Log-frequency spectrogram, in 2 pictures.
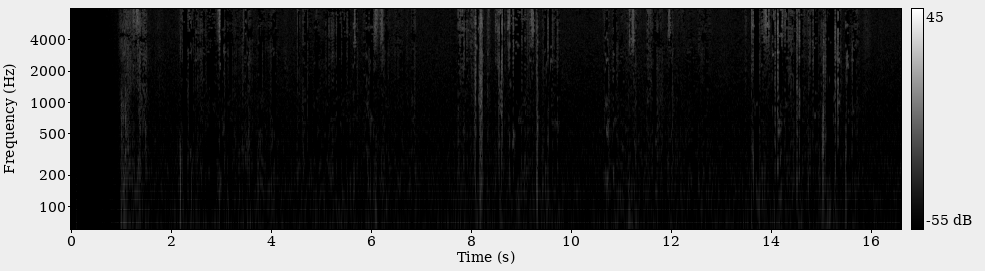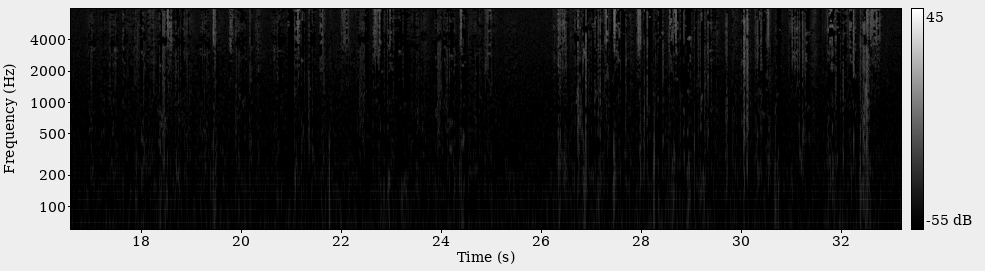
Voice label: male danish character compilation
